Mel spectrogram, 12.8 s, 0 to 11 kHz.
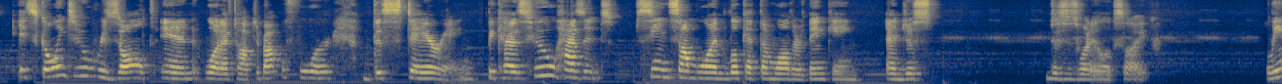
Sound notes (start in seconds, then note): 9.1 crickets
